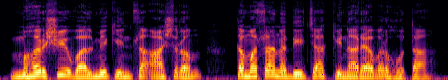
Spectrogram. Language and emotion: Marathi, neutral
